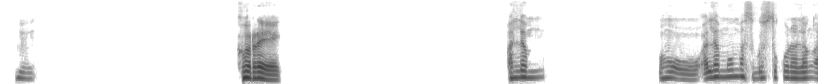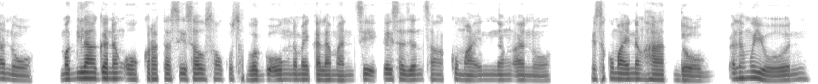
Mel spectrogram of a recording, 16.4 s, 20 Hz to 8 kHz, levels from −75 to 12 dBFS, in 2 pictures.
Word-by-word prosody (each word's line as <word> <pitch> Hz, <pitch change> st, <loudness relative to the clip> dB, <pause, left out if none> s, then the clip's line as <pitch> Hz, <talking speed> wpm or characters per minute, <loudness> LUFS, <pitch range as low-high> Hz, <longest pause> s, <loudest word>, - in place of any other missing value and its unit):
Mm. 160 Hz, -3 st, -9 dB, 2.0 s
Korek. 165 Hz, -8 st, +7 dB, 2.3 s
Alam 180 Hz, +2 st, +1 dB, 1.2 s
Oo, 145 Hz, -5 st, -3 dB
alam 180 Hz, +6 st, +4 dB
mo 195 Hz, +1 st, -1 dB
mas 205 Hz, -1 st, -2 dB
gusto 170 Hz, +3 st, -5 dB
ko 180 Hz, -1 st, -3 dB
nalang 170 Hz, 0 st, 0 dB
ano, 125 Hz, -8 st, -2 dB, 0.2 s
maglaga 160 Hz, +2 st, +5 dB
ng 155 Hz, 0 st, -1 dB
okra 145 Hz, +1 st, -1 dB
tas 145 Hz, 0 st, -4 dB
isawsaw 145 Hz, 0 st, 0 dB
ko 140 Hz, +2 st, -11 dB
sa -, -, -10 dB
bagoong 135 Hz, +1 st, 0 dB
na -, -, 0 dB
may 135 Hz, -, +1 dB
kalamansi, 130 Hz, 0 st, -2 dB
kaysa 140 Hz, -1 st, -1 dB
diyan 130 Hz, +1 st, 0 dB
sa 135 Hz, -1 st, -7 dB
kumain 130 Hz, -3 st, -3 dB
ng 130 Hz, 0 st, -6 dB
ano, 120 Hz, -2 st, -4 dB, 0.4 s
kaysa 145 Hz, -2 st, -7 dB
kumain 150 Hz, -2 st, +3 dB
ng 145 Hz, -1 st, -2 dB
hotdog. 125 Hz, -5 st, 0 dB, 0.2 s
Alam 165 Hz, +2 st, -2 dB
mo 175 Hz, -, +1 dB
'yon 130 Hz, +2 st, 0 dB
145 Hz, 130 wpm, -22 LUFS, 130-160 Hz, 2.3 s, Korek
